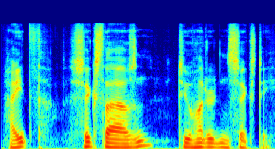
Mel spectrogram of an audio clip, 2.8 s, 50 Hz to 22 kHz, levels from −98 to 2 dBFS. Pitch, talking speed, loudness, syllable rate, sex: 105 Hz, 130 wpm, -17 LUFS, 4.1 syllables/s, male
